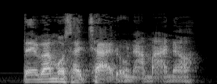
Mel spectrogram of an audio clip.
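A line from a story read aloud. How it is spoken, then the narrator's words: Growling giant. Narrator (Spanish): gruñó el jayán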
